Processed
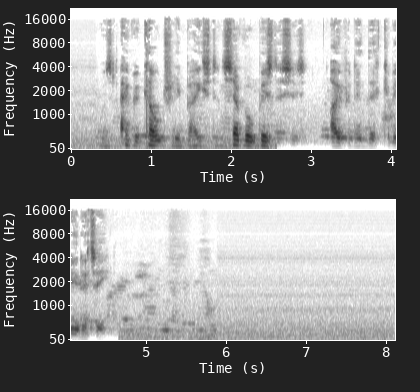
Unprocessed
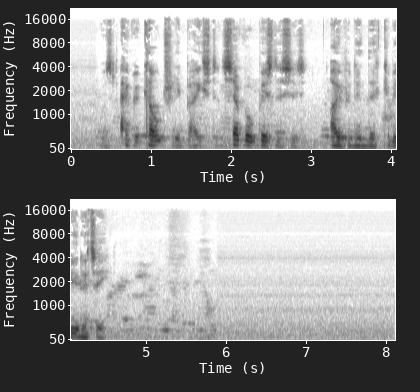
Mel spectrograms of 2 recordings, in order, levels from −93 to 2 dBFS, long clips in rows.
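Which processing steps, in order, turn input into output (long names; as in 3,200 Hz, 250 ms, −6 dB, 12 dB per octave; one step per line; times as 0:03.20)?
0:02.57–0:04.67: high-pass filter 370 Hz 24 dB per octave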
